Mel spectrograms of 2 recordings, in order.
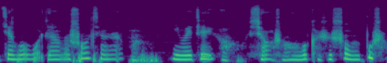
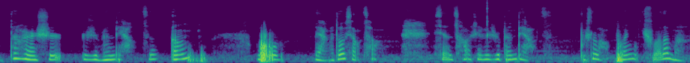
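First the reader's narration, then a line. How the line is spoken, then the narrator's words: Hurried. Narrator (Chinese): 老黑赶紧说道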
